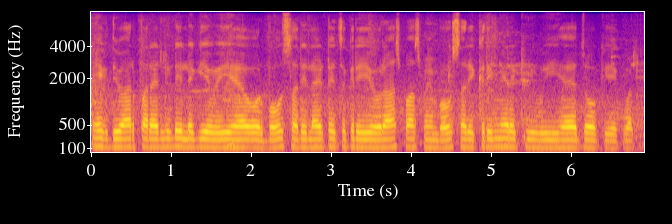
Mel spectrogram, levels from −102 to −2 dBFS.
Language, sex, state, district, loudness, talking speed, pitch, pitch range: Hindi, male, Rajasthan, Bikaner, -14 LUFS, 235 wpm, 125 Hz, 120-125 Hz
